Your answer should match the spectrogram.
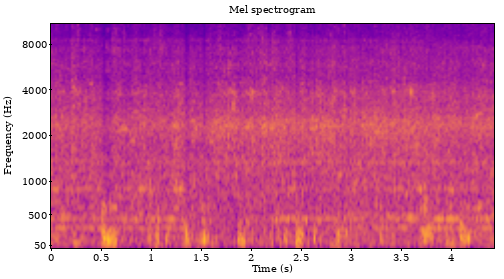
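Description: Railway running noise heard from the open doorway of a moving passenger train as a goods train passes close alongside: a steady rush of rolling wheels and wind, with irregular wheel knocks and clatter over the rail joints.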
